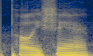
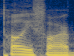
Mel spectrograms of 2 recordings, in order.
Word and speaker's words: Poeyfarre: The other street that I like, just because it's fun to say, is Poey Far or Poey Fair, but it's mostly pronounced Poey Far by New Orleanians, P-O-E-Y-F-A-R-R-E.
